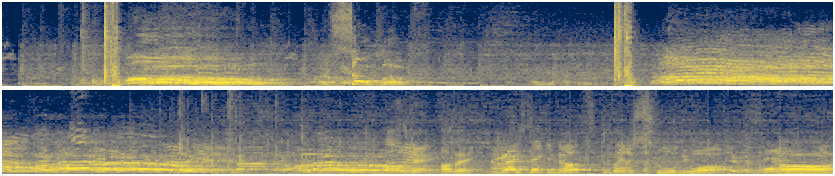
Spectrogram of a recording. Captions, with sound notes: (upbeat music) (cheering) - So close! (cheering) - All day! All day! You guys taking notes? Cause I just schooled you all.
